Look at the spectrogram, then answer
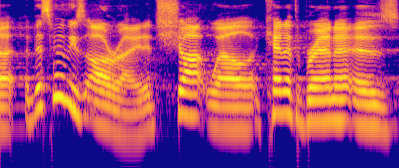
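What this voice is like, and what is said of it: Usual voice. Nothing is said of it.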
